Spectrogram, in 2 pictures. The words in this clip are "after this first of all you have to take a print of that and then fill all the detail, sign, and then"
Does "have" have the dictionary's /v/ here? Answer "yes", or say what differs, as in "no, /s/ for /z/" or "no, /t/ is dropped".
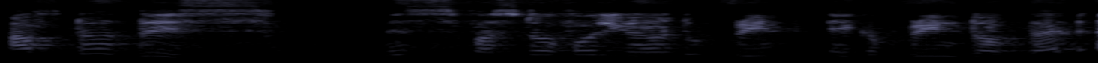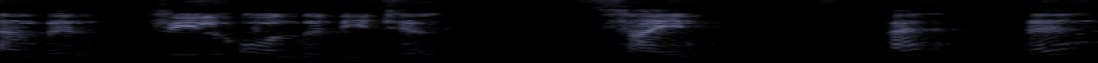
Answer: no, /p/ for /v/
